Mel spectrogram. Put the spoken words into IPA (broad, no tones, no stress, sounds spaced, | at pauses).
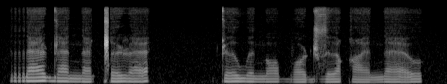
r æ ɖ æ n æ ǁ ə ɭ æ | ʈ ə w ə n ɔ b ɔ ɖ z ə q æ n æ o̯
